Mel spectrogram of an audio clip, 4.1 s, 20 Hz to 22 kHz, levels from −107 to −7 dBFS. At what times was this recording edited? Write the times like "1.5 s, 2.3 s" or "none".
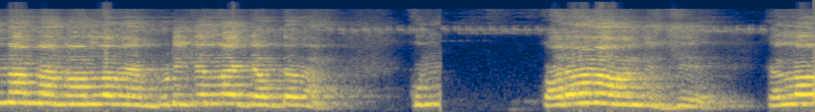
2.2 s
